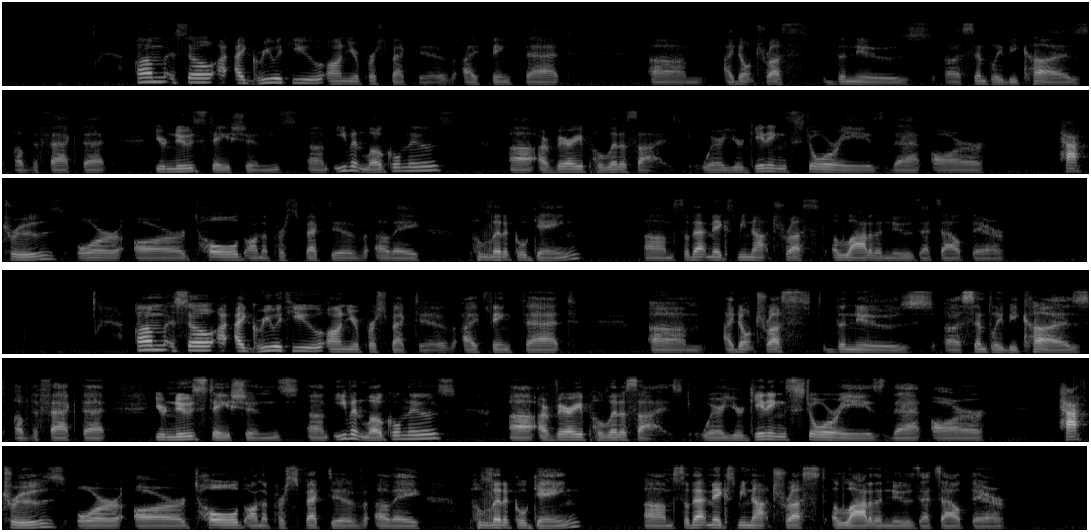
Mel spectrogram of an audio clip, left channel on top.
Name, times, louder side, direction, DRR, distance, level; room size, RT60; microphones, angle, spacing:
voice 1, 1.0-5.7 6.5-15.4 15.9-20.7 21.4-26.2 26.4-27.5 28.2-31.8, right 5 dB, 85° right, 0.7 m, -36 dB
head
